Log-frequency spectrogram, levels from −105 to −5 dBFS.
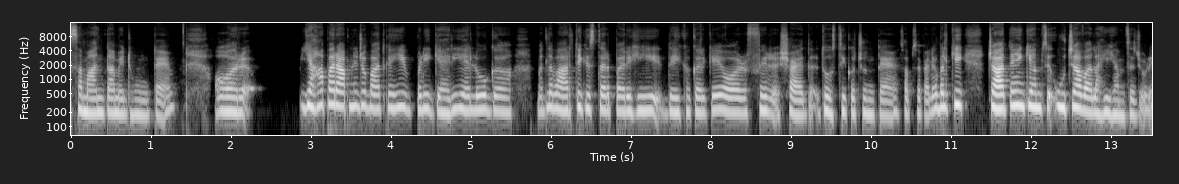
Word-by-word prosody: समानता 200 Hz, -2 st, 0 dB
में 190 Hz, -1 st, -1 dB
ढूँढते 180 Hz, -1 st, -7 dB
हैं। 220 Hz, +8 st, -6 dB, 0.6 s
और 210 Hz, -1 st, +2 dB, 0.7 s
यहाँ 270 Hz, +2 st, +3 dB
पर 295 Hz, -1 st, +5 dB
आपने 265 Hz, 0 st, +4 dB
जो 275 Hz, 0 st, -2 dB
बात 235 Hz, -2 st, -1 dB
कही 250 Hz, +1 st, 0 dB
बड़ी 230 Hz, +1 st, -3 dB
गहरी 210 Hz, +3 st, -1 dB
है 225 Hz, -2 st, +1 dB
लोग 225 Hz, 0 st, 0 dB, 0.5 s
मतलब 245 Hz, +3 st, -2 dB
आर्थिक 225 Hz, +3 st, 0 dB
स्तर 230 Hz, 0 st, -1 dB
पर 215 Hz, 0 st, 0 dB
ही 220 Hz, -2 st, 0 dB
देख 205 Hz, 0 st, -2 dB
कर 200 Hz, -1 st, -2 dB
के 225 Hz, +4 st, -1 dB
और 200 Hz, -2 st, 0 dB
फ़िर 215 Hz, -6 st, -1 dB
शायद 180 Hz, -3 st, -2 dB, 0.2 s
दोस्ती 210 Hz, 0 st, -1 dB
को 200 Hz, -1 st, -4 dB
चुनते 185 Hz, -2 st, -6 dB
हैं 175 Hz, +3 st, -6 dB
सबसे 195 Hz, 0 st, -7 dB
पहले। 205 Hz, +6 st, -3 dB
बल्कि 255 Hz, +4 st, +3 dB, 0.3 s
चाहते 240 Hz, +2 st, +8 dB
हैं 280 Hz, -1 st, +6 dB
कि 280 Hz, -, +3 dB
हमसे 250 Hz, -2 st, +3 dB
ऊँचा 255 Hz, -1 st, +4 dB
वाला 205 Hz, -3 st, +2 dB
ही 195 Hz, +1 st, -1 dB
हम 180 Hz, -1 st, -3 dB
से 180 Hz, +2 st, -7 dB
जुड़े 225 Hz, +6 st, -8 dB
220 Hz, 190 wpm, -24 LUFS, 200-245 Hz, 0.7 s, चाहते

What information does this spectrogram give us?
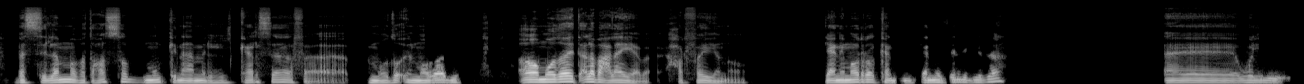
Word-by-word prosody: بس 95 Hz, -1 st, 0 dB
لمّا 105 Hz, +4 st, +3 dB
باتعصب، 100 Hz, +3 st, -4 dB
ممكن 100 Hz, -1 st, 0 dB
أعمل 85 Hz, -2 st, -2 dB
كارثة، 110 Hz, +2 st, -4 dB
فالموضوع 85 Hz, -1 st, -5 dB
الموضوع 95 Hz, +1 st, +3 dB, 0.8 s
آه، 110 Hz, +2 st, +8 dB
الموضوع 115 Hz, +4 st, +7 dB
يتقلب 125 Hz, -2 st, +3 dB
عليّا 90 Hz, -6 st, +1 dB
بقى، 70 Hz, -, -15 dB
حرفيًا 85 Hz, -6 st, -5 dB
آه. -, -, -15 dB, 0.8 s
يعني 95 Hz, +1 st, +4 dB
مرة 110 Hz, +2 st, +3 dB
كان 90 Hz, -2 st, -2 dB, 0.3 s
كان 100 Hz, 0 st, +2 dB
نازل 100 Hz, -3 st, +1 dB
لي 105 Hz, -, -1 dB, 0.2 s
جِزا 135 Hz, +6 st, -2 dB, 1.6 s
آآ 95 Hz, -, -4 dB, 0.7 s
وال 95 Hz, -2 st, -4 dB
95 Hz, 110 wpm, -22 LUFS, 90-110 Hz, 1.6 s, آه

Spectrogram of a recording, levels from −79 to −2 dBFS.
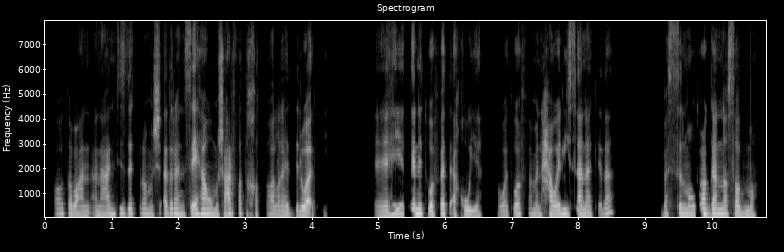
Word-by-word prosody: آه 200 Hz, 0 st, -4 dB
طبعًا، 185 Hz, -4 st, -2 dB
أنا 160 Hz, 0 st, -5 dB
عندي 185 Hz, +3 st, -1 dB
ذكرى 200 Hz, +1 st, -2 dB
مش 170 Hz, -2 st, -2 dB
قادرة 195 Hz, +2 st, +1 dB
أنساها 185 Hz, +3 st, +3 dB
ومش 180 Hz, -2 st, +1 dB
عارفة 200 Hz, +1 st, +1 dB
أتخطاها 185 Hz, -1 st, -8 dB
لغاية 175 Hz, -1 st, -2 dB
دلوقتي. 160 Hz, -2 st, 0 dB, 0.7 s
آآ 165 Hz, +1 st, -1 dB
هي 185 Hz, +2 st, +1 dB
كانت 195 Hz, +1 st, +4 dB
وفاة 185 Hz, +2 st, +3 dB
أخويا، 170 Hz, -2 st, -1 dB, 0.3 s
هو 175 Hz, 0 st, -4 dB
اتوفى 185 Hz, +3 st, -3 dB
من 180 Hz, -2 st, -3 dB
حوالي 180 Hz, +3 st, +3 dB
سنة 180 Hz, 0 st, +1 dB
كده، 205 Hz, +8 st, -5 dB, 0.7 s
بس 180 Hz, +1 st, -2 dB
الموضوع 180 Hz, +2 st, +3 dB
جالنا 185 Hz, -1 st, +4 dB
صدمة. 160 Hz, -3 st, -1 dB
180 Hz, 155 wpm, -25 LUFS, 170-190 Hz, 0.7 s, كانت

